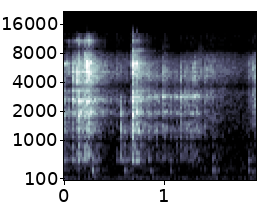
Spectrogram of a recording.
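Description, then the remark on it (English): Metal keys and coins taken out of a person's pockets clatter onto a hard surface, with a sharp jingling burst at the start and another near the middle, followed by a few lighter clinks settling down. No voices. “All right. Keys.”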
